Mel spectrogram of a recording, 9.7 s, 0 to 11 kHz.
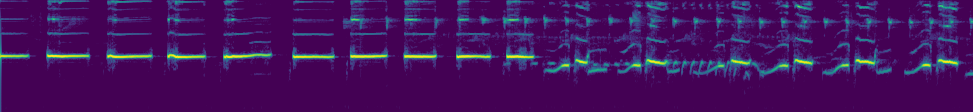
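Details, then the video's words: Loud white-rumped shama session with three birds sparring: a long series of identical flat whistled notes about every half second, then a warbling, wavering whistled phrase with quick inflections. "Murai Keluar Suara Aneh Ketika Di Trex 3 Murai"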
